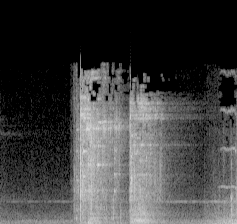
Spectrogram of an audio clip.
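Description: Bolt cutters snap through a metal chain with a sharp clank.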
